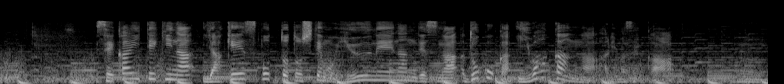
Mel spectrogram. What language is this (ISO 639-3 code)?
jpn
